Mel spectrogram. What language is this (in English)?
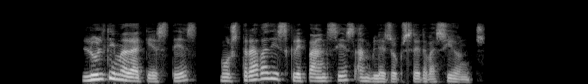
Catalan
